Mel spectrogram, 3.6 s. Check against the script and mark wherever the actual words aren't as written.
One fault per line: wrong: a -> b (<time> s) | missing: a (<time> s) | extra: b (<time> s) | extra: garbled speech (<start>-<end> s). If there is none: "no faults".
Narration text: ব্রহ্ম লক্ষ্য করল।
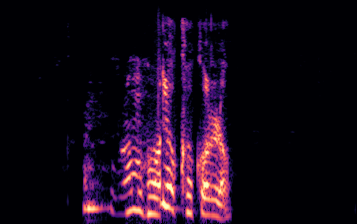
no faults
